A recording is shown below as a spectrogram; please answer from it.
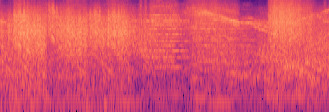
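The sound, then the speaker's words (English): Heavy weapons fire in a dense, continuous barrage of loud booms and blasts with a rumbling roar underneath, joined near the end by a high whine that sweeps downward. “Heavy fire, boss.”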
